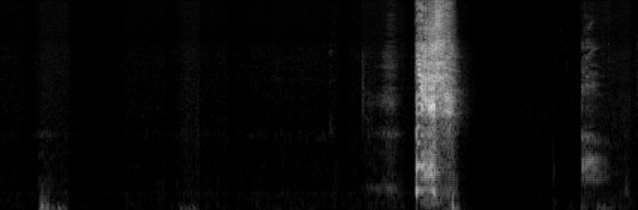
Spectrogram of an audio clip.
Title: three sneezes for you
